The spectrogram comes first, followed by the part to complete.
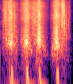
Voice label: zombie emote taunt; LoL; brand zombie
